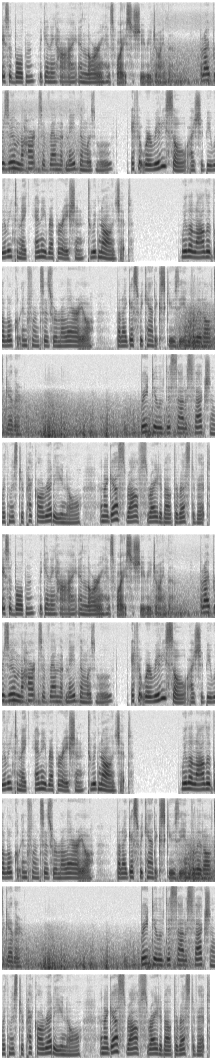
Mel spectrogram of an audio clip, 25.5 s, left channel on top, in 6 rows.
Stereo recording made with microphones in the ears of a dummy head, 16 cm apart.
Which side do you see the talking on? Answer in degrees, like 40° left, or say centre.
10° right.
